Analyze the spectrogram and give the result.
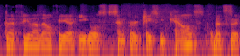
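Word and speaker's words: Kelce: it glasgow all this time and next the mispronunciation of cells football fans have most likely been calling them the kelsey brothers for years the philadelphia eagles center jason kells that's the correct pronunciation he revealed in radio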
